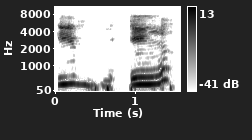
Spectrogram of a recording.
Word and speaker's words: evening: We spent the evening lingering. Start again for me. We spent the evening. Evening. So it is how you break it is eve, eve, ning, evening. That's how you pronounce it.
